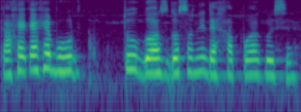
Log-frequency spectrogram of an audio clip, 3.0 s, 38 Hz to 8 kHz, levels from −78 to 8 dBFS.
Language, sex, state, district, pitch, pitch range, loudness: Assamese, female, Assam, Sonitpur, 245 Hz, 230-270 Hz, -17 LUFS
